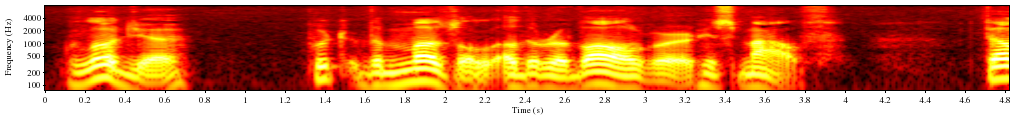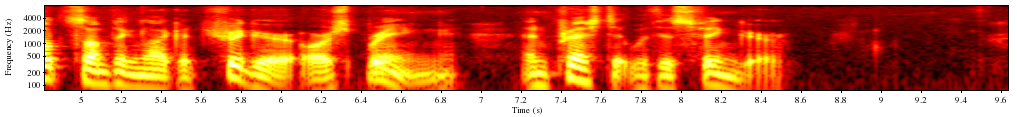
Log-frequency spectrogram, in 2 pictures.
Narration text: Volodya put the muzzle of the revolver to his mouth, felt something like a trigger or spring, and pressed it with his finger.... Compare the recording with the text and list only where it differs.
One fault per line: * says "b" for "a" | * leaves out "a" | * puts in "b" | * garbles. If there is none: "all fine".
* leaves out "to"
